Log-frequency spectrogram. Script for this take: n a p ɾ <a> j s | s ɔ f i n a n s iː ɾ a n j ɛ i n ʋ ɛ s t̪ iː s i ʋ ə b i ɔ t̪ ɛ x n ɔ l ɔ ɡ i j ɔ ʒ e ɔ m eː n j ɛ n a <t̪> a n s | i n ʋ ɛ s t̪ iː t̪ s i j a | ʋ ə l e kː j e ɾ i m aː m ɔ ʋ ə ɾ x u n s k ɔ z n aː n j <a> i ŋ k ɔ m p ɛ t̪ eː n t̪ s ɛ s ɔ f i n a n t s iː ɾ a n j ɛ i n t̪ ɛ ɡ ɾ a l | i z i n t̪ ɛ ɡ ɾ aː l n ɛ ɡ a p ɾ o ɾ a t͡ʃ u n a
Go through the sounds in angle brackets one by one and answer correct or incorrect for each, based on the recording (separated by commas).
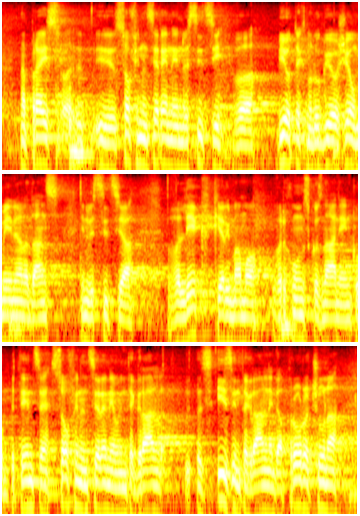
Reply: incorrect, incorrect, incorrect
